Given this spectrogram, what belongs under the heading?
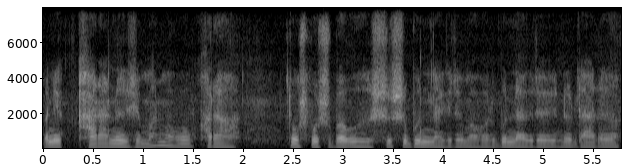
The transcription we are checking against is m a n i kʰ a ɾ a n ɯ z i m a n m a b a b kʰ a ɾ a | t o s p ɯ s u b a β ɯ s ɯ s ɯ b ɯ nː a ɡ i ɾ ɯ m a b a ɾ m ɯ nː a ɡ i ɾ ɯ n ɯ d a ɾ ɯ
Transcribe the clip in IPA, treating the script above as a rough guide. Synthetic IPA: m a n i kʰ a ɾ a n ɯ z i m a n m a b a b kʰ a ɾ a | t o s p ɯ s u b a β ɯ s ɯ s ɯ b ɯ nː a ɡ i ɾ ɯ m a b a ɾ b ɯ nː a ɡ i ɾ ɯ n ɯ d a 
